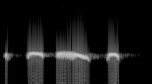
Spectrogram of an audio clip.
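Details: A spotted dove giving the fast luring call aimed at wild doves: a quick introductory note, a smooth coo, a long downward-gliding coo and a short arched ending. The cooing is low and mellow.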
